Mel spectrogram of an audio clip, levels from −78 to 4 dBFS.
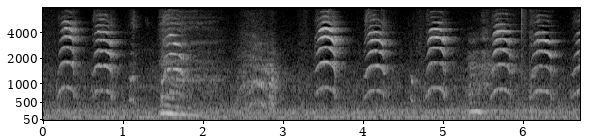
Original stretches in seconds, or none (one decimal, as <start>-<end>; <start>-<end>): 0.0-6.7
